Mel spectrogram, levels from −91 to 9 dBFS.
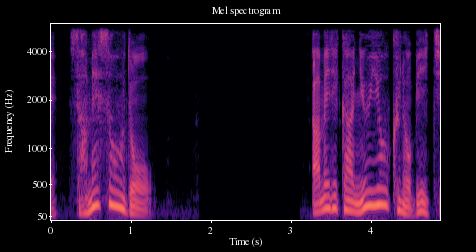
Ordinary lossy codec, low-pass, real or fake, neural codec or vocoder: Opus, 64 kbps; 5.4 kHz; real; none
